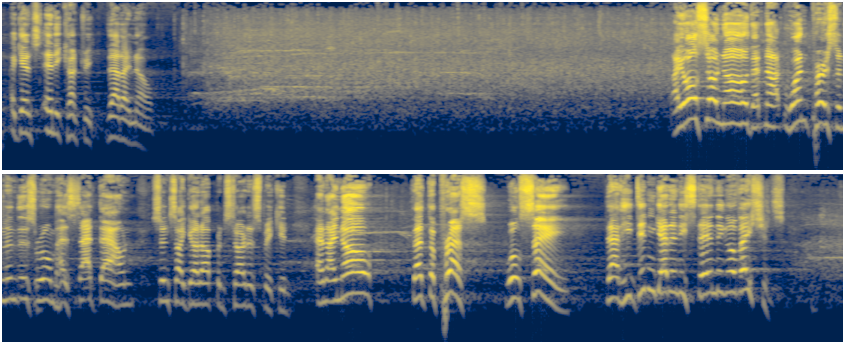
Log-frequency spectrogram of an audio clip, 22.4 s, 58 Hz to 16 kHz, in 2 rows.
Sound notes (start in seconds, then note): 2.3 applause; 22.2 applause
